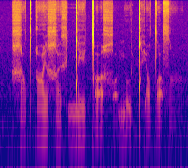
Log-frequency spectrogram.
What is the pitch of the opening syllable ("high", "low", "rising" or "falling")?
low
